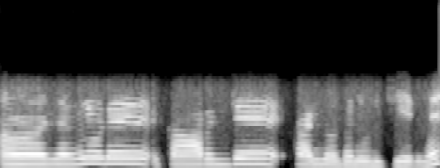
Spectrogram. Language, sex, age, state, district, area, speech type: Malayalam, female, 18-30, Kerala, Wayanad, rural, conversation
